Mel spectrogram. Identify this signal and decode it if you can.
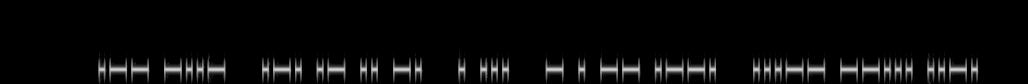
Morse code, heard as a keyed tone, about 22 wpm, 700 Hz. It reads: WX RAIN ES TEMP 37F
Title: Practice QSO - Exchange 2 - Info - 22wpm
